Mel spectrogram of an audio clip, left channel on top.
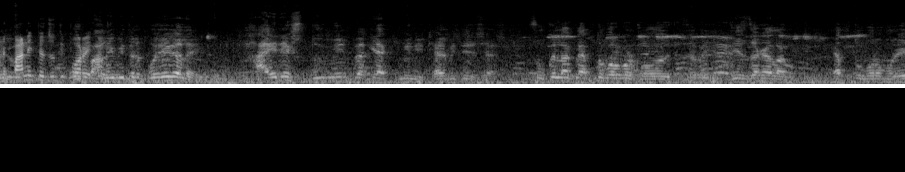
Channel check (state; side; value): silent; right; digital silence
